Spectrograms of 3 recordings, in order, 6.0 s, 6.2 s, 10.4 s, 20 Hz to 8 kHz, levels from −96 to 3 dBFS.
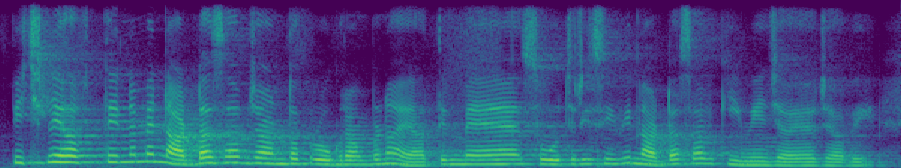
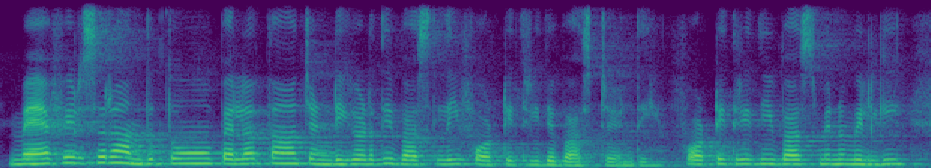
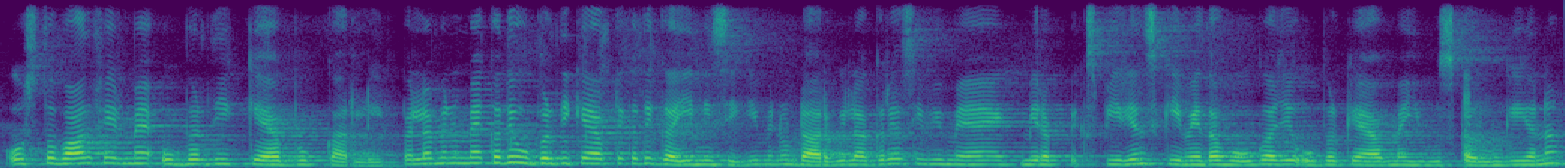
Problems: background sounds at intervals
